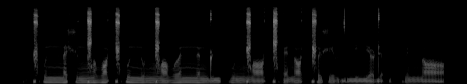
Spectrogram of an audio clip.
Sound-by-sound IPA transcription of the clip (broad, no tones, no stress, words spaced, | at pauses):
ǁʰunenːaʃʏ ŋ͡ǁʌvɒːǁʰunːuː ŋ͡ǁɒːvɤːə̯ nːəːŋ ɖunʲpːu ŋ͡ǁɒː ǁʰɛnɒː ǁʏʃeːvdʲɛ nʲəːnʲɒːɖɛ ʔʏkːʏːnːɒː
